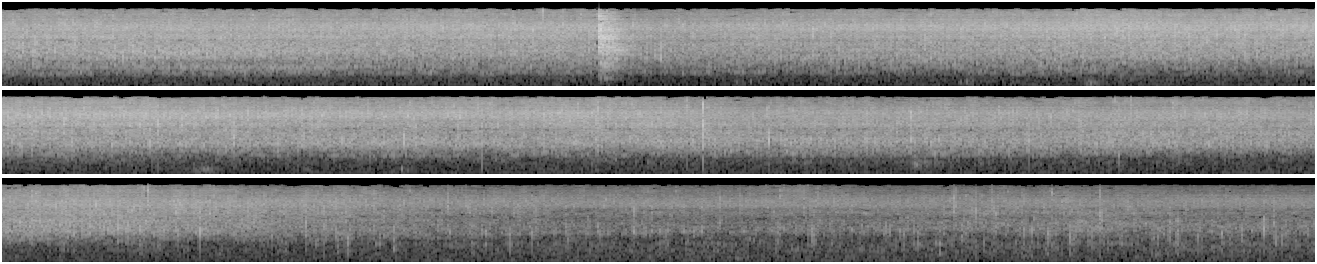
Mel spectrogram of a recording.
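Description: Fried apple pies sizzling steadily in hot butter and oil in a pan, with one sharp clink about four seconds in. The sizzle dies down to a quieter hiss after about eighteen seconds.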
